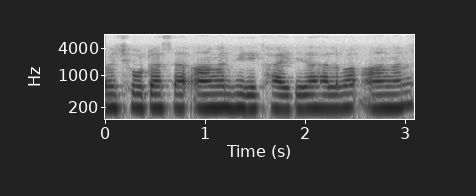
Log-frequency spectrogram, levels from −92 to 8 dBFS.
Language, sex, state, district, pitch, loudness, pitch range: Bhojpuri, female, Uttar Pradesh, Deoria, 190 Hz, -13 LUFS, 185-190 Hz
